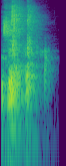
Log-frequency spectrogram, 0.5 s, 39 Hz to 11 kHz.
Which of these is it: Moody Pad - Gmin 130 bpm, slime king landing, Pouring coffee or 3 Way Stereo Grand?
slime king landing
